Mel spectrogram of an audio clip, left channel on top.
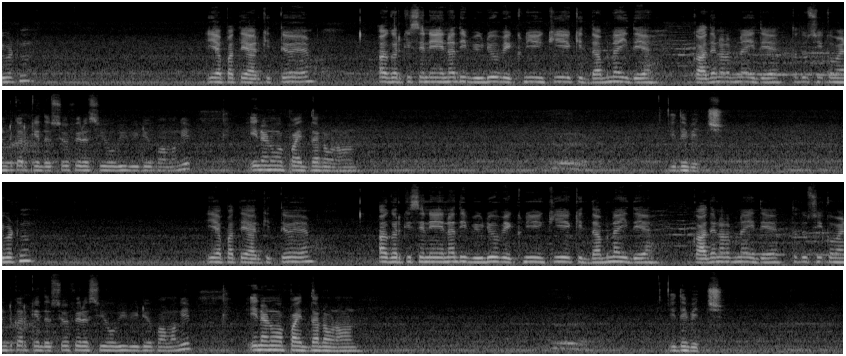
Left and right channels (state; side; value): normal; both; correlation 0.50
